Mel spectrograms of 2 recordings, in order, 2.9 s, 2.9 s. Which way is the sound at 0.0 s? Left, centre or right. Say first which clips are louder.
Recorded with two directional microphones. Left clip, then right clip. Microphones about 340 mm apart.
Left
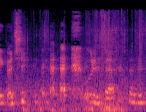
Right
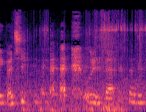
Right 2 dB; centre.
